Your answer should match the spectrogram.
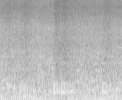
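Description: Steady loud hiss with a low hum running underneath, and a brief fragment of a voice about a second in.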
